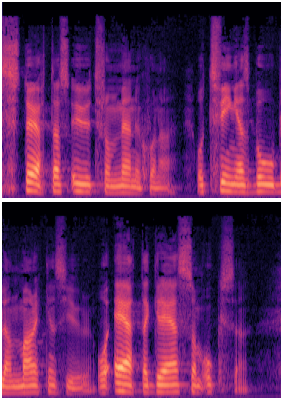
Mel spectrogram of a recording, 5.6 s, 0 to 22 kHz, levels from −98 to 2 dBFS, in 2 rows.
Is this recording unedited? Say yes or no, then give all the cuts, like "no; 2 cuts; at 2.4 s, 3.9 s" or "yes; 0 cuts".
yes; 0 cuts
